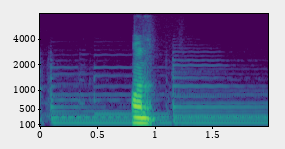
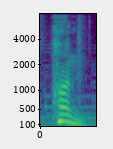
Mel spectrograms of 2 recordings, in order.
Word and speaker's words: Hon: Hon. Kinko. A safe. Kong. Japanese only has a mouth. Hong. Hong. Not hun. Japanese only has.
